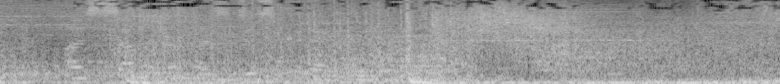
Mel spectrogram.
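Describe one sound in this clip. A game's crystal explodes with a deep boom.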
